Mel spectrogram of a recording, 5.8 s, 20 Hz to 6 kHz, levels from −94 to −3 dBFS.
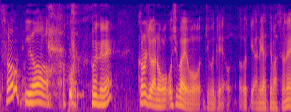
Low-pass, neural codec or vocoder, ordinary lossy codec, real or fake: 5.4 kHz; codec, 16 kHz, 8 kbps, FunCodec, trained on LibriTTS, 25 frames a second; none; fake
